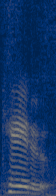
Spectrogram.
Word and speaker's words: Kale: I kept calling it Kale. I don't know how they want to pronounce it, but I'm just going to go off how they do it in Japanese, which is Kairu.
